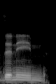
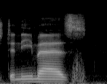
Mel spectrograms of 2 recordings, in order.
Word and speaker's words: DeNimes: I, I, I hear Serge Denimes. Serge Denims. Um, but no, it, it is Serge Denim, like Nîmes in France.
